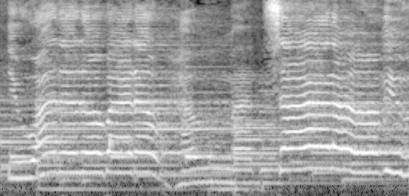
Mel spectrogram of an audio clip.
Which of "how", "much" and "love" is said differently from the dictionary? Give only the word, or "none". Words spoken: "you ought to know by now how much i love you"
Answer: much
